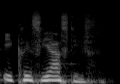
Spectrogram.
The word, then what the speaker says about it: Ecclesiastes: And to do that, I also want to bring Professor Solomon here, that he also wrote another great book called the I can never pronounce this word, the Ecclesiastes. Perfect.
